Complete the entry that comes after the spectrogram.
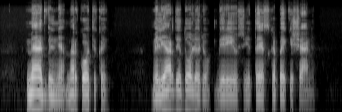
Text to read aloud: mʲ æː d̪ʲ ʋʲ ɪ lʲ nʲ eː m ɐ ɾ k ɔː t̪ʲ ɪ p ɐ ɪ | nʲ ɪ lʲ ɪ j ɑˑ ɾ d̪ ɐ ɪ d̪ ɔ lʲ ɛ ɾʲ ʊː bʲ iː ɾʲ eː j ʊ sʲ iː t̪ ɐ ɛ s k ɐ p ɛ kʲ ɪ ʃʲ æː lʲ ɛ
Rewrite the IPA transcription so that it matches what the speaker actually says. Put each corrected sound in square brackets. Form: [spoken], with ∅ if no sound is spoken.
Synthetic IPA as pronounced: mʲ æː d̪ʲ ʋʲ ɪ lʲ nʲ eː [n] ɐ ɾ k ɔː t̪ʲ ɪ [k] ɐ ɪ | [mʲ] ɪ lʲ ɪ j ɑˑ ɾ d̪ ɐ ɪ d̪ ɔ lʲ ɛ ɾʲ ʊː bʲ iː ɾʲ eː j ʊ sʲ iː t̪ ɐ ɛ s k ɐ p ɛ kʲ ɪ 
